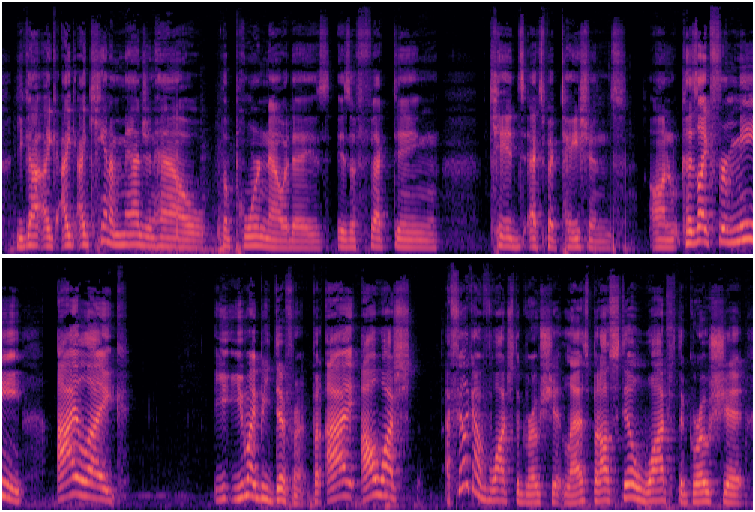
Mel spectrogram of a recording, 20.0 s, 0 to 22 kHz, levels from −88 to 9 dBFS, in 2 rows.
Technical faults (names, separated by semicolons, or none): audio missing between chunks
